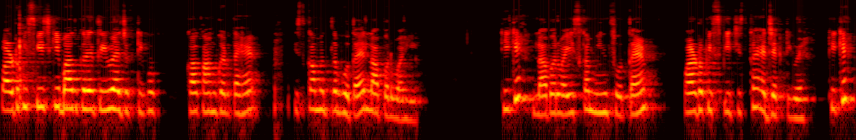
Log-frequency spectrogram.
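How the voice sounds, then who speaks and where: In an exam-prep vocabulary class, a woman explains words through memory tricks and often checks whether students keep up. Her voice is high and a little mellow, her intonation fairly even, and her pace quick, on a dull, lo-fi recording.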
